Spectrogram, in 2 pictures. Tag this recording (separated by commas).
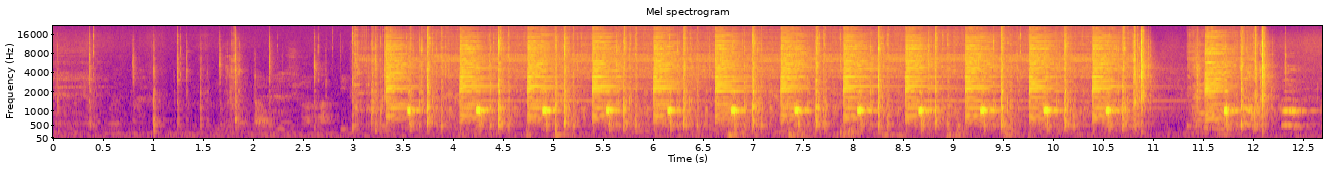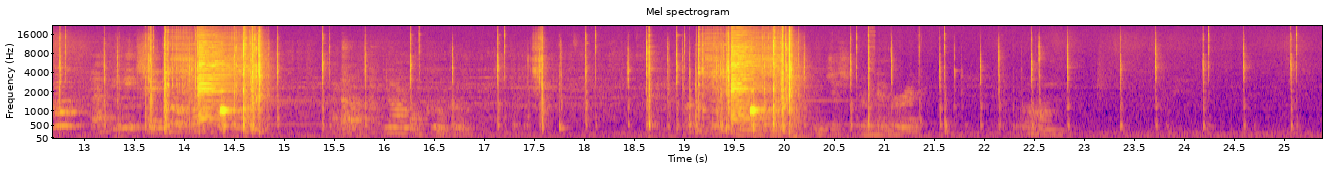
Clock, Mechanisms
